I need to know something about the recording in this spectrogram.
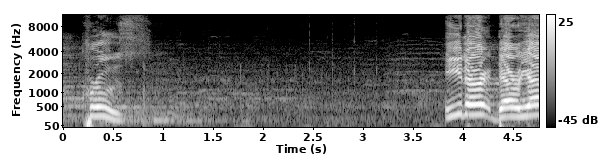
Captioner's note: audience applauding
